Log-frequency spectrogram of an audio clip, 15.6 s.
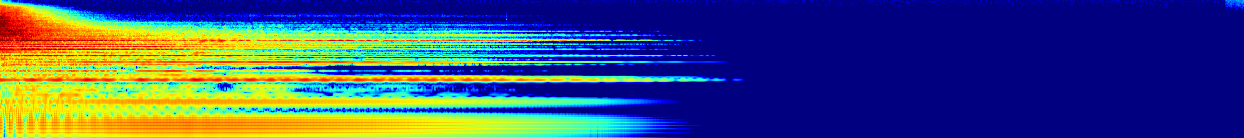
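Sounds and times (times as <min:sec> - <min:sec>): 
rock and roll music: 0:00.0 - 0:06.6.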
